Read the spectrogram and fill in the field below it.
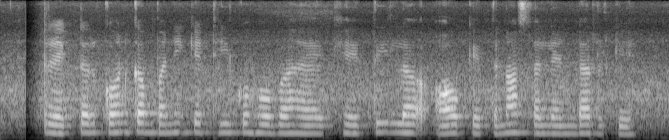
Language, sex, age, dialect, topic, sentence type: Magahi, female, 25-30, Central/Standard, agriculture, question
